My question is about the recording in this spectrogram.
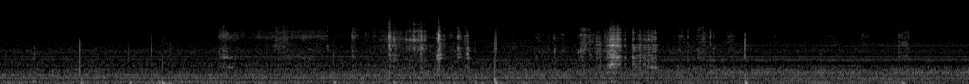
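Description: Hard plastic model parts being handled: short bursts of clicking and rubbing as the body shell of a Bruder toy dozer is lifted away and its servo drive gearbox is picked up, with the busiest bursts about four and six seconds in. A faint steady hum runs underneath.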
